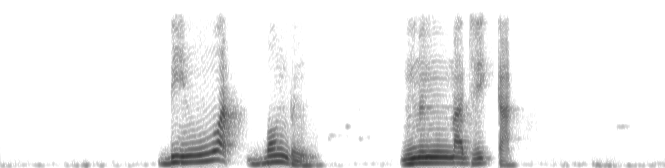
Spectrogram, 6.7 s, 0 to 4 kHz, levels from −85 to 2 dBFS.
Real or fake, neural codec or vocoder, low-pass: fake; codec, 16 kHz, 0.5 kbps, X-Codec, HuBERT features, trained on general audio; 3.6 kHz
